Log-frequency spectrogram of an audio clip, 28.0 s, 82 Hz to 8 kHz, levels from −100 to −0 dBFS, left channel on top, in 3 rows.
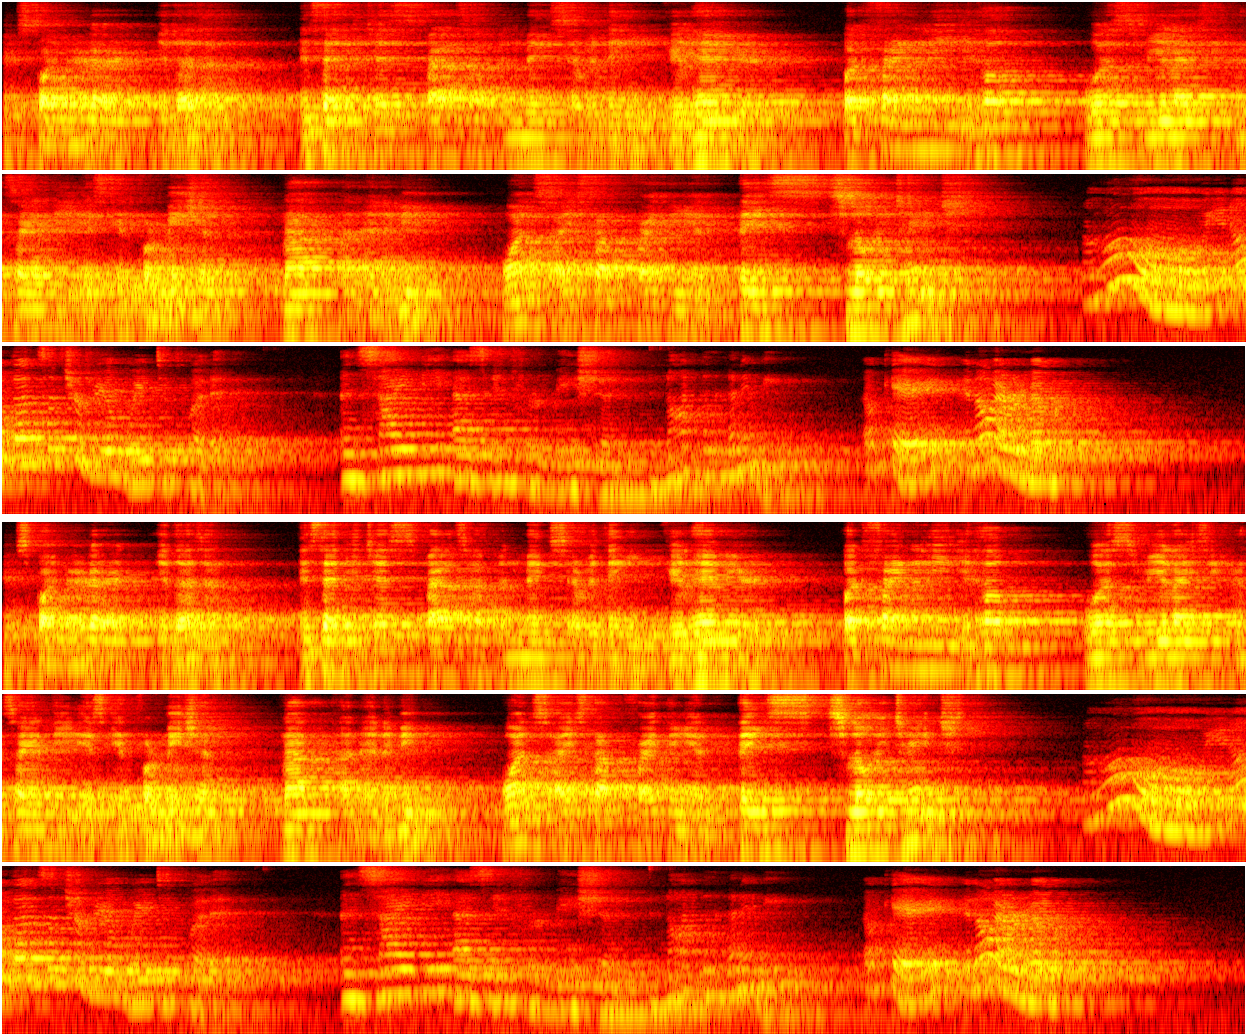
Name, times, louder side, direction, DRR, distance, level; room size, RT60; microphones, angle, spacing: voice 1, 0.1-1.7 2.2-5.7 6.3-7.6 8.1-11.0 11.4-12.5 13.1-16.5, right 1 dB, 65° right, 3 dB, 3.6 m, -23 dB
voice 2, 17.4-20.3 21.2-24.5 25.1-26.6, equal, 20° left, -2 dB, 6.1 m, -28 dB
28.0 x 25.5 x 5.1 m, 2.7 s
head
